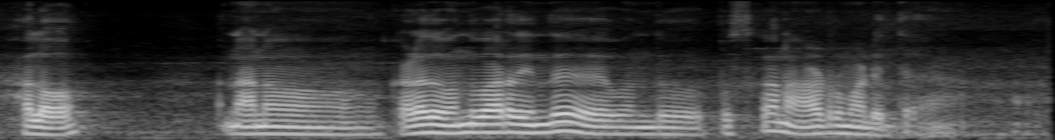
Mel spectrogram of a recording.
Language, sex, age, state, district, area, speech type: Kannada, male, 30-45, Karnataka, Chikkaballapur, urban, spontaneous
